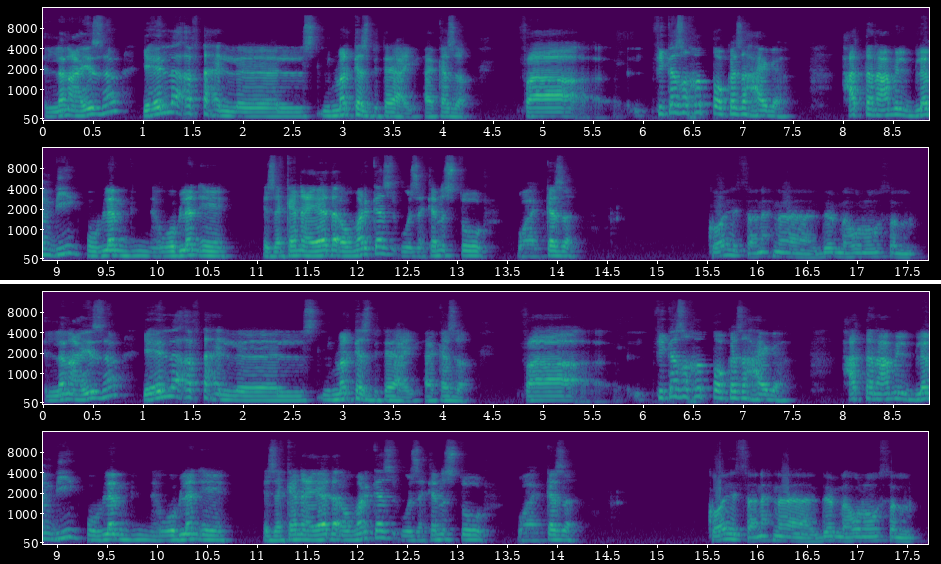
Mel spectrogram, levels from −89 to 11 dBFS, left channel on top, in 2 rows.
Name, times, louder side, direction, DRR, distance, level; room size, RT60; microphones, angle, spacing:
voice 1, 0.0-4.2 4.8-5.6 5.9-7.4 8.0-10.7 11.1-13.3 13.6-14.2, left 2 dB, 35° left, 1.6 m, -30 dB
voice 2, 15.5-17.6, right 3 dB, 90° right, 1.3 m, -34 dB
5.7 x 3.7 x 5.7 m
head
